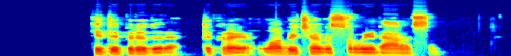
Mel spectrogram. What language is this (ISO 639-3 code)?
lit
